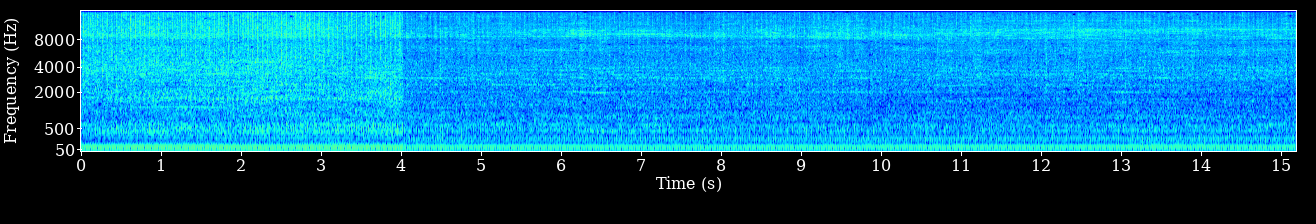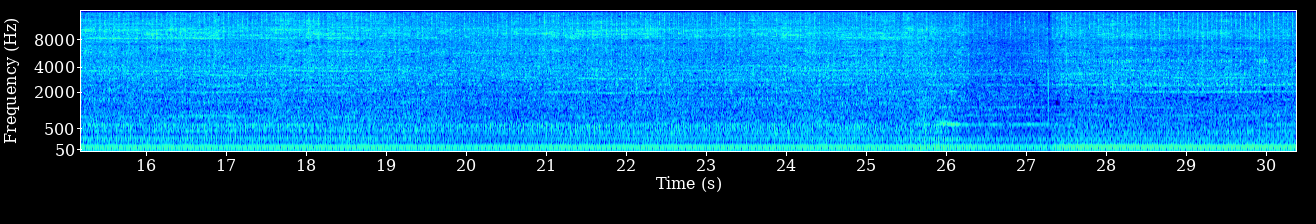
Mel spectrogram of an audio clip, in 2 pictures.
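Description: Steiner 420 tractor engine running steadily, a little quieter from about four seconds in, with a brief dip in level near the end.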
